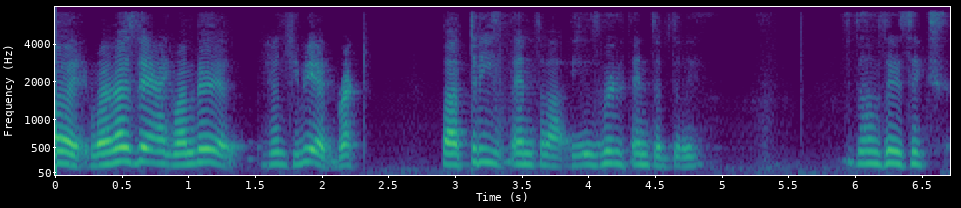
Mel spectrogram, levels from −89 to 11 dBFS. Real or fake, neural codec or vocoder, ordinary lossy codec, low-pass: fake; codec, 16 kHz, 0.5 kbps, X-Codec, HuBERT features, trained on general audio; none; 7.2 kHz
